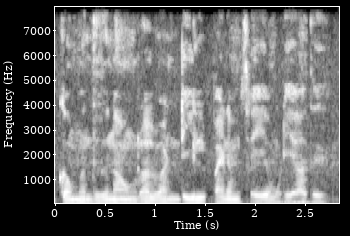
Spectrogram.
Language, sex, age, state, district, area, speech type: Tamil, male, 60+, Tamil Nadu, Tiruvarur, rural, spontaneous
